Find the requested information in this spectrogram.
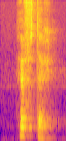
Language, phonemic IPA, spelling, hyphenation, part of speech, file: Dutch, /ˈɦʏftər/, hufter, huf‧ter, noun, Nl-hufter.ogg
- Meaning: (Male) jerk, asshole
